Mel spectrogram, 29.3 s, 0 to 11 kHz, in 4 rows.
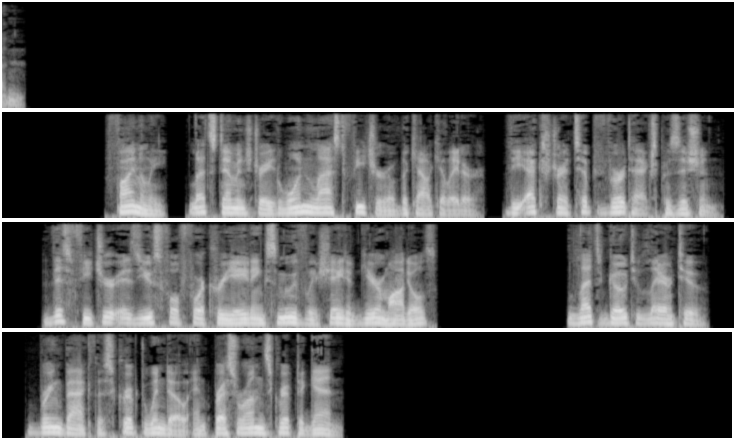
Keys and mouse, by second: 1.1-2.8 drag, 1.8 ctrl+v, 7.6 ctrl+v, 17.0-18.8 drag, 19.8-22.9 drag, 21.6 shift+c, 23.8 click.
